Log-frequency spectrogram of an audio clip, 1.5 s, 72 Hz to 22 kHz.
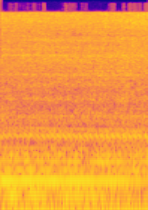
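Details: Suzuki DA64/DA63/DA17 with the temperature warning now gone and an overdrive fault still pending: the engine catches and settles into a steady, even idle with a smooth low hum and no knocks, misses or ticks.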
